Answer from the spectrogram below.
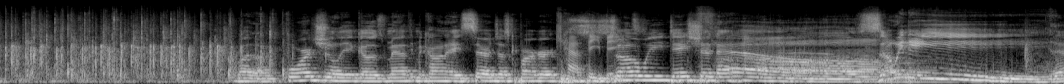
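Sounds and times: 
applause: 0:00.0 - 0:03.6, 0:10.1 - 0:10.6
speech: 0:02.4 - 0:10.6.

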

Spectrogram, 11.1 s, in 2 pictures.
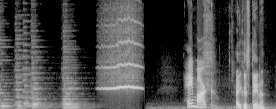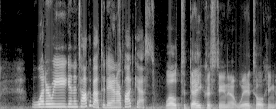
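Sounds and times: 
kettle whistling: 0:01.9 - 0:02.9
speech: 0:03.8 - 0:05.4, 0:06.2 - 0:11.0.

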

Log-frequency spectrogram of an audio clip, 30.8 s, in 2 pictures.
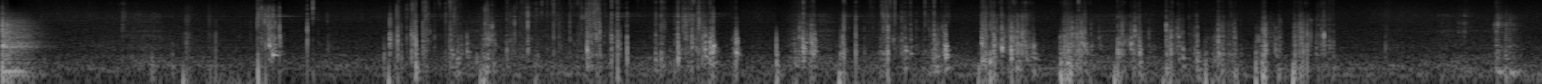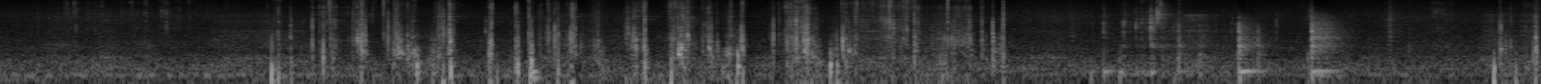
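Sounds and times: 
faint low hum: 0:00.0 - 0:30.8
liquid slime squished and pulled: 0:01.8 - 0:03.2, 0:03.8 - 0:13.4, 0:18.1 - 0:25.5, 0:30.2 - 0:30.8.

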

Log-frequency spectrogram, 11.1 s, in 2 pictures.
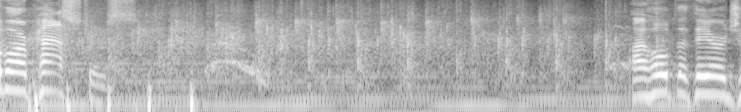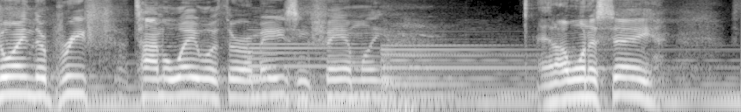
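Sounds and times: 
speech: 0:00.0 - 0:01.0, 0:04.7 - 0:08.7, 0:09.6 - 0:10.6
audience clapping hands: 0:00.0 - 0:05.1.

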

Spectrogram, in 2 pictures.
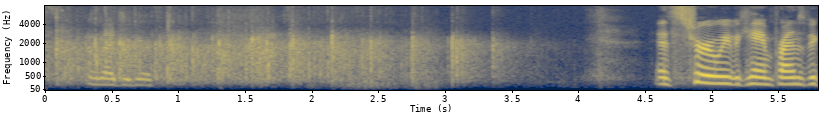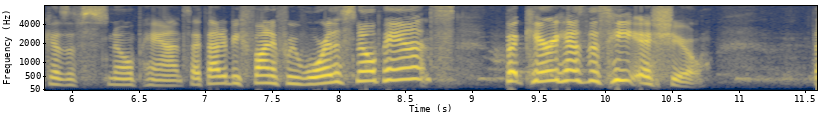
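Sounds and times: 
audience clapping welcoming a speaker at an Alive in Granville neighborhood event: 0:00.0 - 0:03.8
speech: 0:00.3 - 0:01.2, 0:04.6 - 0:10.8.

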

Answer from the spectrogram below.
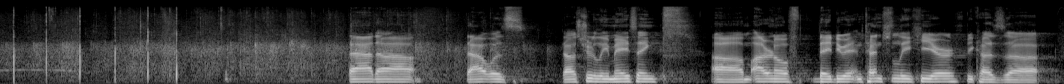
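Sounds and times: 
loud sustained audience cheer: 0:00.0 - 0:05.5
audience applause: 0:00.0 - 0:06.2
speech: 0:03.5 - 0:10.5.

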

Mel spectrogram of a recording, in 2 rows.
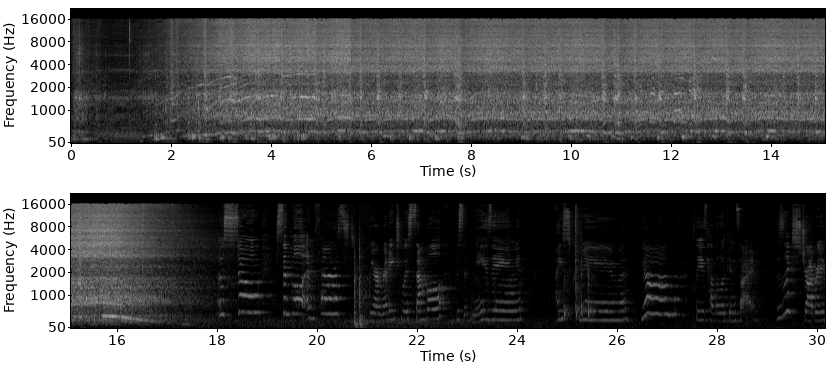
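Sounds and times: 
blender blending ice cream ingredients: 0:00.0 - 0:18.0.

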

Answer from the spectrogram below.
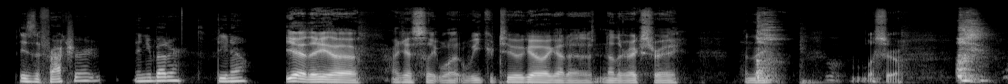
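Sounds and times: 
speech: 0:00.2 - 0:09.9
loud sneeze: 0:09.6 - 0:10.0.

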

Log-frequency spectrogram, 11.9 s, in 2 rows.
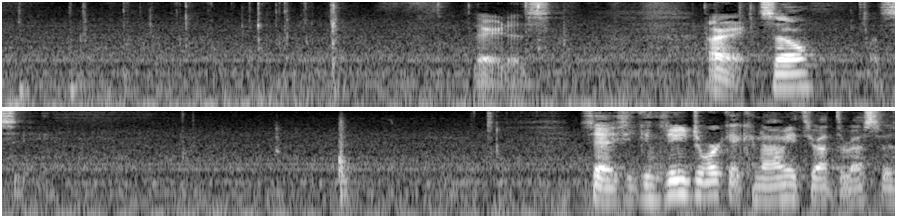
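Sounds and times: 
typing on a computer keyboard: 0:00.4 - 0:02.3
speech: 0:03.2 - 0:03.8, 0:04.7 - 0:06.2, 0:09.9 - 0:11.8.

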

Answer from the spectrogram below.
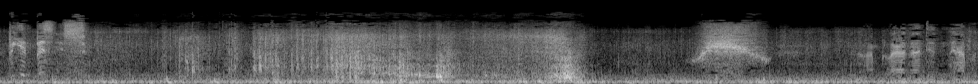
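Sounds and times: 
brighter hissing burst: 0:00.0 - 0:09.7
heavy rumbling surges: 0:00.0 - 0:09.7
roaring fire crackle in a burning building: 0:00.0 - 0:09.7
staircase collapsing in a burning building, radio drama effect: 0:01.6 - 0:06.0.

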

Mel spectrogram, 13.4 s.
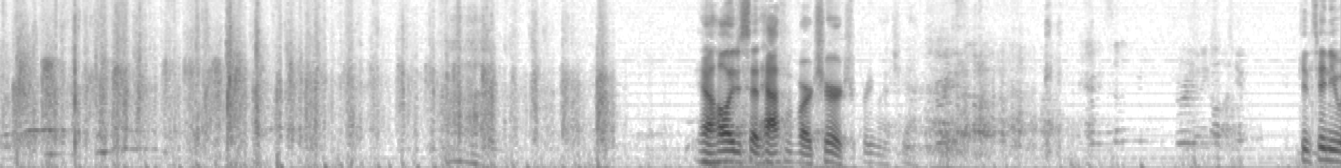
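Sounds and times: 
round of applause: 0:00.0 - 0:06.2
speech: 0:07.0 - 0:08.6, 0:13.0 - 0:13.4
laughter: 0:09.2 - 0:11.1.

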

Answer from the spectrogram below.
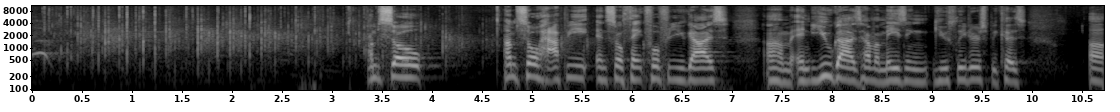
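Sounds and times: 
audience applause: 0:00.0 - 0:04.7
speech: 0:03.4 - 0:04.0, 0:04.7 - 0:10.7.

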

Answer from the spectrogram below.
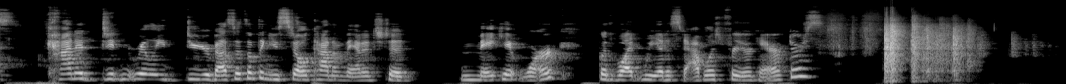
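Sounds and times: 
speech: 0:00.5 - 0:09.2
dice clattering onto a hard floor: 0:08.2 - 0:10.4.

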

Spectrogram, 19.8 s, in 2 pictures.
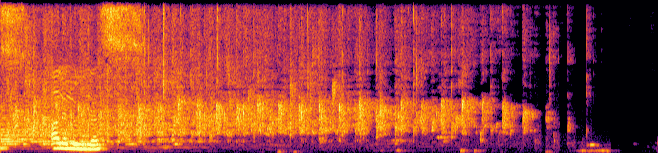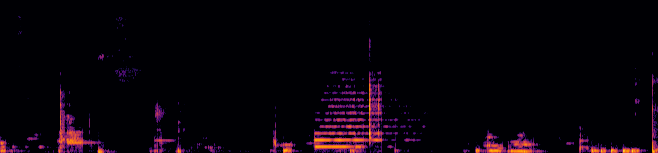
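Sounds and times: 
audience applause: 0:00.0 - 0:08.5
speech: 0:00.8 - 0:01.7.

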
